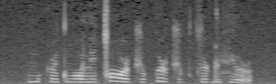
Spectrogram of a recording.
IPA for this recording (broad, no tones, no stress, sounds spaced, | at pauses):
m o k ɽ ø t ŋ ɔː lʲ ɛ ǀ ɔː ɭ t͡ʃ o k ɵ ɭ t͡ʃ o k t͡s ʏ ɭ ɖ ʏ fʲ o ɭ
